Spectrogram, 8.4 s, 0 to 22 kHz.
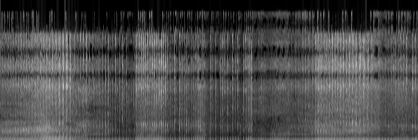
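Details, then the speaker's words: Cheap Amazon quad, small single with bigger carburetor, cold air intake and stock exhaust, ridden by a 200-pound rider; revs up and down under load with crisp, even exhaust beat and no misses; normal running under load. "it sounds pretty sick and it's still the stock exhaust the only thing different is the carburetor is better bigger and it's got a cold air intake"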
